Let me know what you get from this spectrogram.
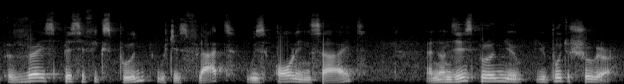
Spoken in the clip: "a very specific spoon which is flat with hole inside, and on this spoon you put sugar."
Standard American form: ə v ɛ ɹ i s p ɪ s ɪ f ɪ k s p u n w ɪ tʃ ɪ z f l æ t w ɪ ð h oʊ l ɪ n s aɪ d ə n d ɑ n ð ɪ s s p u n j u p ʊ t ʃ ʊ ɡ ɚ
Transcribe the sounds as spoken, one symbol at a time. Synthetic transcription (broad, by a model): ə v ɛ ɹ i s p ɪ s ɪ f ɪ k s p u n w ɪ tʃ ɪ z f l æ t w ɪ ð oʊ l ɪ n s aɪ d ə n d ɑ n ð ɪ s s p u n j u p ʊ t ʃ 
